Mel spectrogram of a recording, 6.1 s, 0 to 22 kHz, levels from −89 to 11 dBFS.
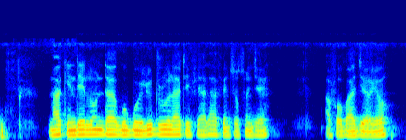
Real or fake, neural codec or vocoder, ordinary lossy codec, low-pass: fake; codec, 16 kHz, 6 kbps, DAC; Opus, 24 kbps; 7.2 kHz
